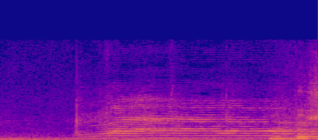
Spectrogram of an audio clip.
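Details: Oriental Shorthair cat indoors gives a drawn-out harmonic meow lasting about a second, level at first and then sliding upward at the end, while a woman speaks Russian nearby.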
